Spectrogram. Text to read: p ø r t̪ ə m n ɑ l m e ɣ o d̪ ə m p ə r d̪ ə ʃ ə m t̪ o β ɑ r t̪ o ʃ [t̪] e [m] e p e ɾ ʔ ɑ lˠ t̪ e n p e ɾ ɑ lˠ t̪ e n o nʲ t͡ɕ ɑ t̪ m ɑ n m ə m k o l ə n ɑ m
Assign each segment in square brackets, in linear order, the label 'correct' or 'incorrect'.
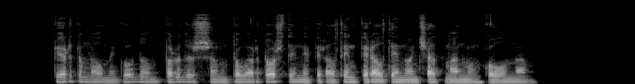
incorrect: d̪, incorrect: n

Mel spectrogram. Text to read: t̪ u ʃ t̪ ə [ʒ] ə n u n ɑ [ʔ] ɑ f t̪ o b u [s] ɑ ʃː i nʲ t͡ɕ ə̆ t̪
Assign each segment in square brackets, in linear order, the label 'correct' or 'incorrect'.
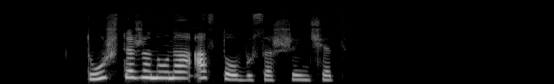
correct, correct, correct

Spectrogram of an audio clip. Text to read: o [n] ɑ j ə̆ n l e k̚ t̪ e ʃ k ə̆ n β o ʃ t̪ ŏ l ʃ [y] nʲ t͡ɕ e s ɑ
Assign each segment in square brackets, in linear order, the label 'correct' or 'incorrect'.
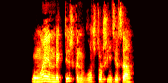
incorrect: ŋ, incorrect: i

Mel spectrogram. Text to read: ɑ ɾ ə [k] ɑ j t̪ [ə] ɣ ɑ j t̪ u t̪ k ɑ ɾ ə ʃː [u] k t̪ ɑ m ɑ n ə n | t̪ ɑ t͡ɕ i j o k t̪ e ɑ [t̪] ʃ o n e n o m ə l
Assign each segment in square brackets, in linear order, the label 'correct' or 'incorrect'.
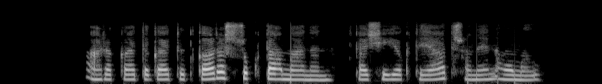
correct, correct, correct, correct

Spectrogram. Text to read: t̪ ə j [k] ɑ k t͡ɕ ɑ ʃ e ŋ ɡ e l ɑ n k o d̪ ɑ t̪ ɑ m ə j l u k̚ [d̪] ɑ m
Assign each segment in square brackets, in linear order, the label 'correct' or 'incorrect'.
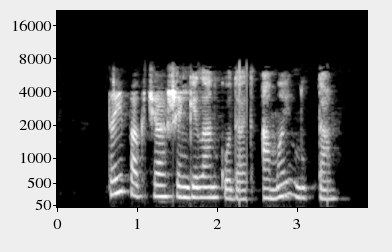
incorrect: p, incorrect: t̪

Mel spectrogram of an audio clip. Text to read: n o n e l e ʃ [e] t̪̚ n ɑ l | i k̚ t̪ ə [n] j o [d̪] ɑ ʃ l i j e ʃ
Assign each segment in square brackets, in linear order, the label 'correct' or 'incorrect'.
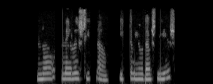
incorrect: i, incorrect: m, correct

